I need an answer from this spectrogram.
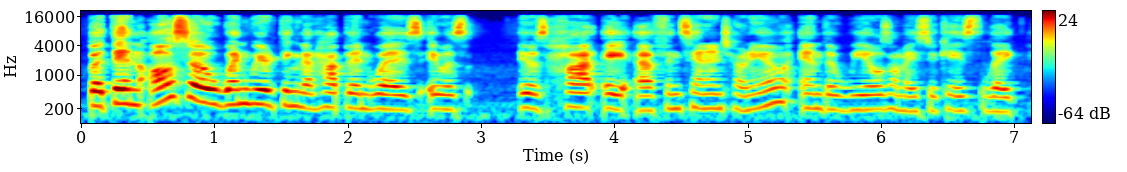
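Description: A woman co-hosting a podcast talks in relaxed, filler-heavy chat, peppered with "like" and casual swearing. Her voice sits at an ordinary middle pitch. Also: normal speed, clean tone. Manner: chatty, lots of "like", casual swearing. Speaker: podcast co-host.

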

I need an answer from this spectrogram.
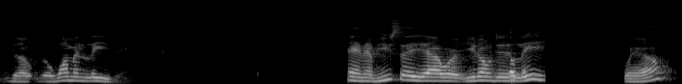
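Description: A man hosts a call-in debate show, bluntly pushing back on callers and talking over them. His voice is on the high side with a darkish tone.

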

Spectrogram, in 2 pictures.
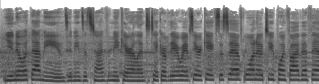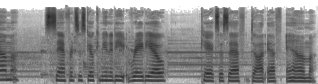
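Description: A woman's voice: medium pitch, steady tone, normal speed, soft background music. A woman radio DJ chatting casually between songs, with little laughs between her lines. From United States. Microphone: studio microphone.

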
